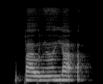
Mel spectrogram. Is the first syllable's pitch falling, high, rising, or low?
low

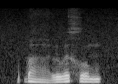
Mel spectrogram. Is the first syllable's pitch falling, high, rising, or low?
low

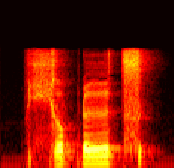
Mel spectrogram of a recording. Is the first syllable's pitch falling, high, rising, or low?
rising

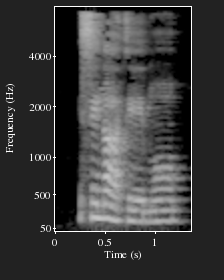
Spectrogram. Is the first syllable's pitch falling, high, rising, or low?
high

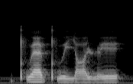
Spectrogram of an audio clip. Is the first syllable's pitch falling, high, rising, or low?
high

